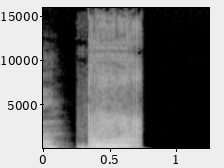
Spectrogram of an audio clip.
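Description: A loud, close fart sounds alone, a half-second wet, sputtering blast preceded by a brief tonal squeak, then silence.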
